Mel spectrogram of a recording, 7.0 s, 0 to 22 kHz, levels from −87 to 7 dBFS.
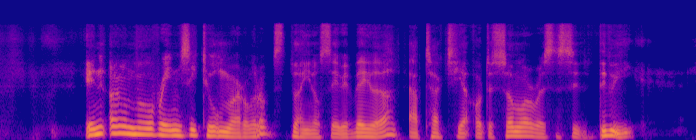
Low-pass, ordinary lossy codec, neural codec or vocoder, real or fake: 10.8 kHz; none; codec, 16 kHz in and 24 kHz out, 0.4 kbps, LongCat-Audio-Codec, four codebook decoder; fake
